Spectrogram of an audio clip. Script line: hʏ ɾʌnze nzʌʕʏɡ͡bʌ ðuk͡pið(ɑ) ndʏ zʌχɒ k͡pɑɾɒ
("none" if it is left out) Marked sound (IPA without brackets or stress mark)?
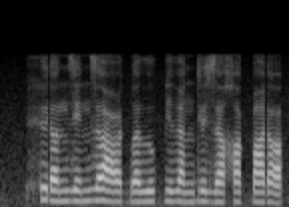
ɑ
